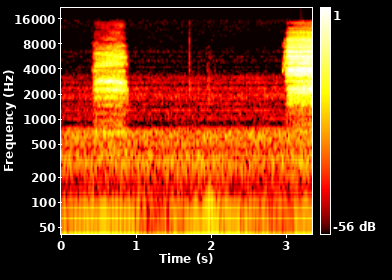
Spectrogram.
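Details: Two harsh, airy hisses from barn owl nestlings whose family lacks food, separated by more than two seconds of quiet hum, the second louder.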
